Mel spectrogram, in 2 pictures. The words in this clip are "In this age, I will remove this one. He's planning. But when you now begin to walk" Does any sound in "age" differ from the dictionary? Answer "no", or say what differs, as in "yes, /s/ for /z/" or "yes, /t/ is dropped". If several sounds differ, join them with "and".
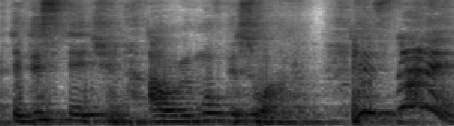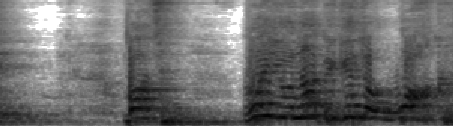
no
